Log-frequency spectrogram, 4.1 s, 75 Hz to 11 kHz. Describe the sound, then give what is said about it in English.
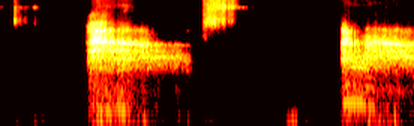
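A few loud, breathy breaths taken in through the nose and out through the mouth as part of a rapid breathing exercise. There are airy rushes with short gaps between them and no talking. “20 breaths in through the nose, out through the mouth. Sounds like this.”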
